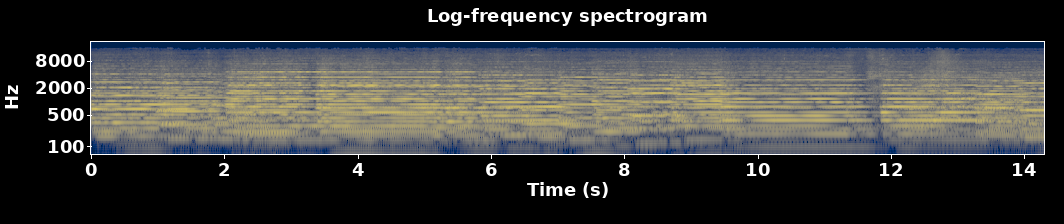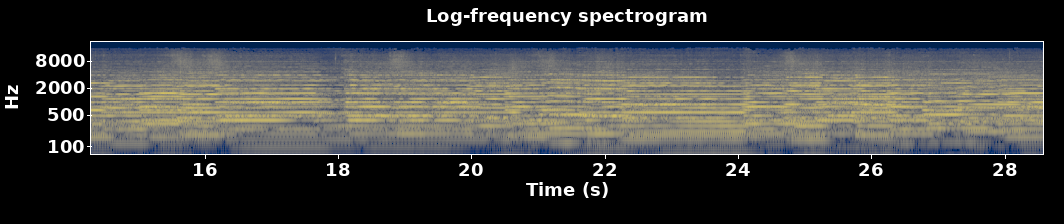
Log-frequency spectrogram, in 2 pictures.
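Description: Pipe organ playing loud sustained chords over a low pedal bass line, striking up suddenly at the start.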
